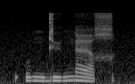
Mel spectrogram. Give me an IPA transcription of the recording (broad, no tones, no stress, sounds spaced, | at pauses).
ʔ u ŋ d y ŋ æ χ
